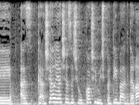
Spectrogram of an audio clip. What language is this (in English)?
Hebrew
